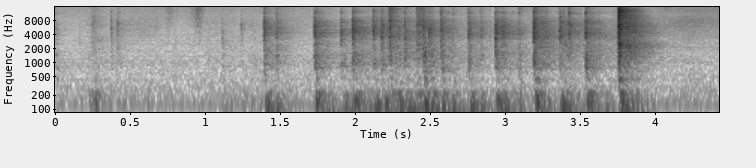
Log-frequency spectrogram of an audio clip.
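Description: Computer keyboard being typed on: a single key click shortly after the start, then a quick run of keystrokes from about a second and a half in, ending with one louder key press near the end.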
